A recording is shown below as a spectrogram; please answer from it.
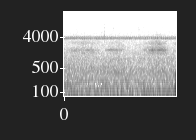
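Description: A steady, high, thin trill of insects such as crickets, with a few short soft chirps.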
